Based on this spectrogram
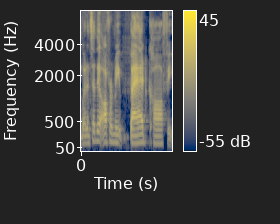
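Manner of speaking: plain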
